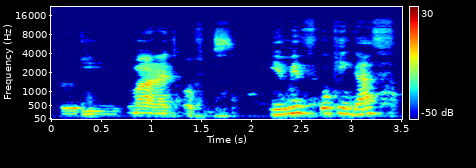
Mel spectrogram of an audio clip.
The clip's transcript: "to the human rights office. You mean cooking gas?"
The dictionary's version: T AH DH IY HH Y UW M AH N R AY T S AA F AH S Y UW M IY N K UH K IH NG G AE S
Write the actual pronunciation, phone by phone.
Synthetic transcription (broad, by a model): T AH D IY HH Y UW M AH N R AY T AA F AH S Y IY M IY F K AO K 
